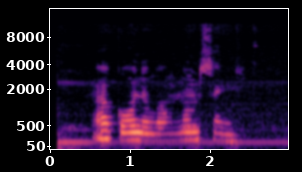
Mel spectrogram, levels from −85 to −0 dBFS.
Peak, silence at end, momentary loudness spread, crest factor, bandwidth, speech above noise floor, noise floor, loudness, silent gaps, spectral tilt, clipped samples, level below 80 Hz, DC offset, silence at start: -12 dBFS; 0.6 s; 18 LU; 18 dB; 11.5 kHz; 26 dB; -54 dBFS; -29 LUFS; none; -7 dB/octave; under 0.1%; -66 dBFS; under 0.1%; 0.1 s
